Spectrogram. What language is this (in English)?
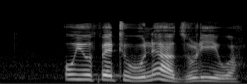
Venda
